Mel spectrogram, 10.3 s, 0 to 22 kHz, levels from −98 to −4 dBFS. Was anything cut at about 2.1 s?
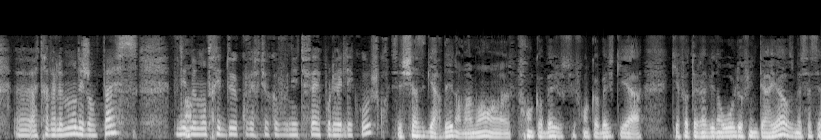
yes; 3 cuts; at 2.1 s, 4.8 s, 6.4 s

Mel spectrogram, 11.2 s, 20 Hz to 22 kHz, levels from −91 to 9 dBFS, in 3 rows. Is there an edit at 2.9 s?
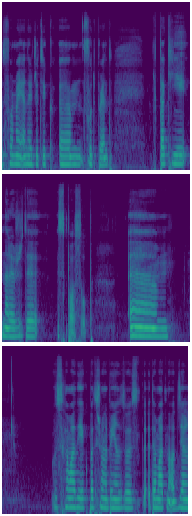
yes; 2 cuts; at 2.9 s, 8.5 s

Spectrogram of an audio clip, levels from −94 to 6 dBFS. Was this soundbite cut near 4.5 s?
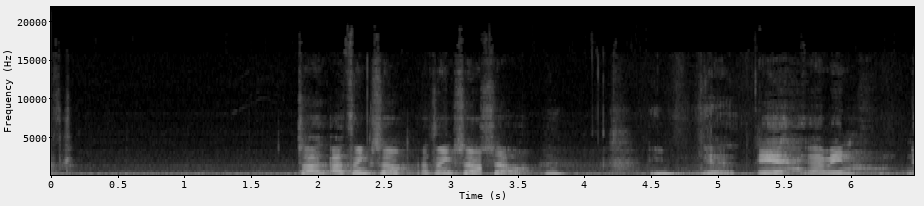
no; 2 cuts; at 1.9 s, 3.2 s

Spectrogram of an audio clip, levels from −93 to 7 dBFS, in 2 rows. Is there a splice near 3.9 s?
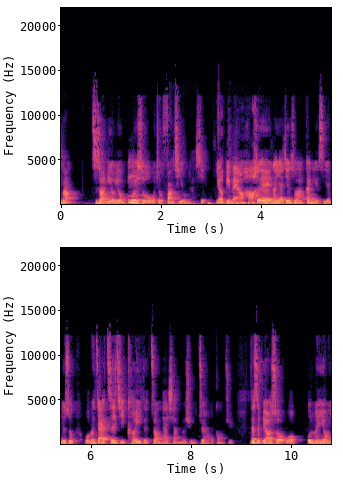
no; 0 cuts

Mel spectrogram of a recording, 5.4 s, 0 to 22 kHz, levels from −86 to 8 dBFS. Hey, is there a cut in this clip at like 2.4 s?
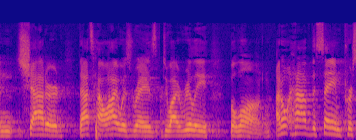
yes; 1 cut; at 2.4 s

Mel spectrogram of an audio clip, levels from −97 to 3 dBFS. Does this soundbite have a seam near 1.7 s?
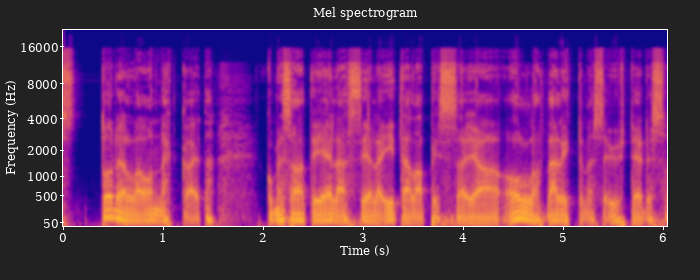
no; 0 cuts

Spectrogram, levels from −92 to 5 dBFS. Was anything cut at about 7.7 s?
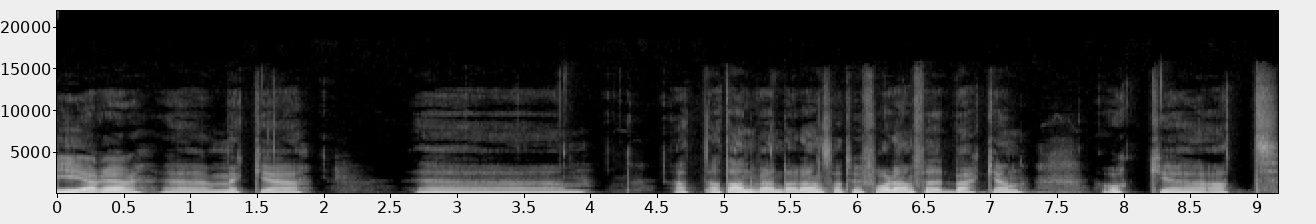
no; 0 cuts

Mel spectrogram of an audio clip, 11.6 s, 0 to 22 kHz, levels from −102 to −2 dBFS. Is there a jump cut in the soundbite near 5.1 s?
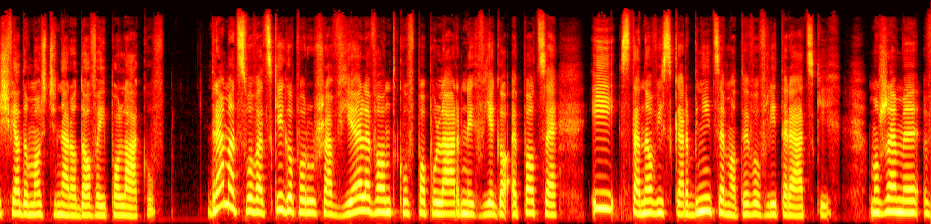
no; 1 cut; at 2.6 s

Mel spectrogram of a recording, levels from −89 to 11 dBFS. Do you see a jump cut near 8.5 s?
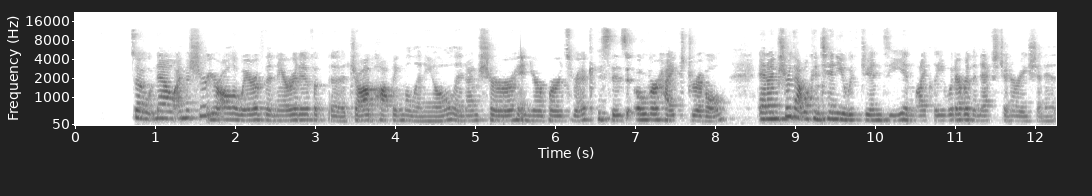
no; 1 cut; at 1.6 s

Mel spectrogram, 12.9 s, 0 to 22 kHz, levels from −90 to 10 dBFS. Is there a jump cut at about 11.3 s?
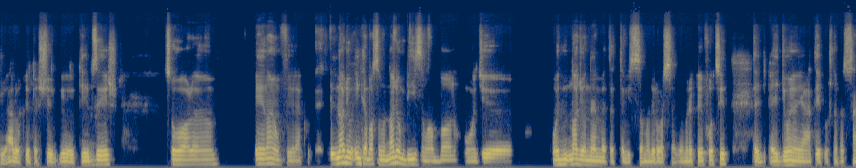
yes; 1 cut; at 11.3 s

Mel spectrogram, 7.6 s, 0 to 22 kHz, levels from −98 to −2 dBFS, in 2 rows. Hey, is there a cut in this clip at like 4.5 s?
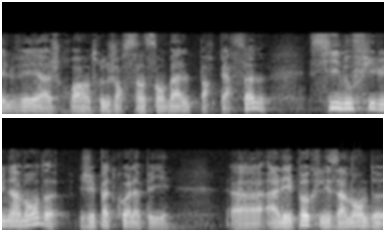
yes; 2 cuts; at 3.0 s, 4.5 s

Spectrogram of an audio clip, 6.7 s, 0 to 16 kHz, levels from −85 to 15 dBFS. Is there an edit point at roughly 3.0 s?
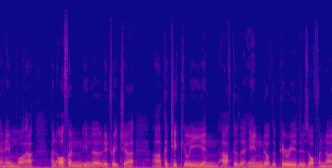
no; 1 cut; at 1.0 s

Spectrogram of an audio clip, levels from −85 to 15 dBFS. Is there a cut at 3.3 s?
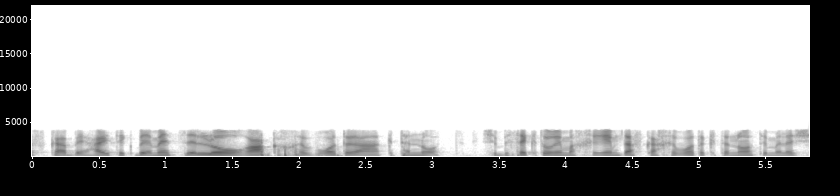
yes; 1 cut; at 3.3 s

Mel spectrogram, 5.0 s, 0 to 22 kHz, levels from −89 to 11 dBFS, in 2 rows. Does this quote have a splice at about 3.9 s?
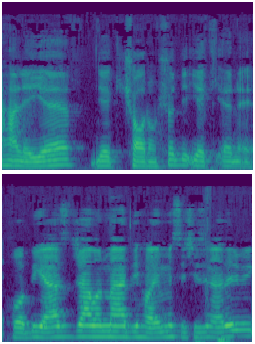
no; 1 cut; at 2.5 s

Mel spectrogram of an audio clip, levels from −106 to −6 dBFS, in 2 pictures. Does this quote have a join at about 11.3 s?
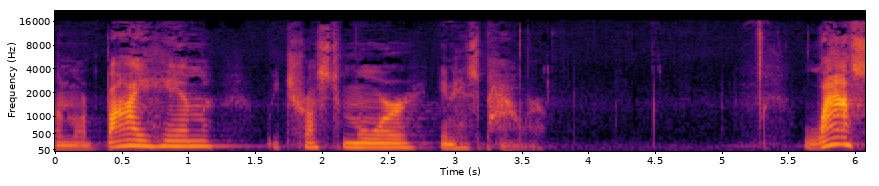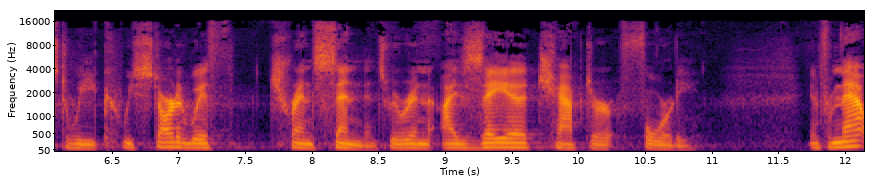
no; 0 cuts

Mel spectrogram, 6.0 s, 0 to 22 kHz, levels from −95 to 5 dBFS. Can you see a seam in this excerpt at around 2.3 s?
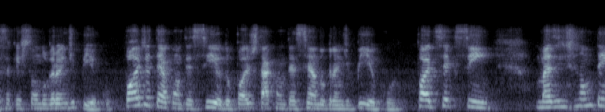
no; 1 cut; at 4.1 s

